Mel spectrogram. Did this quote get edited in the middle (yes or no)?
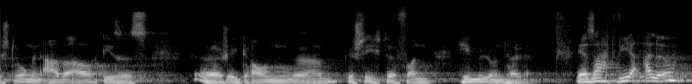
yes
